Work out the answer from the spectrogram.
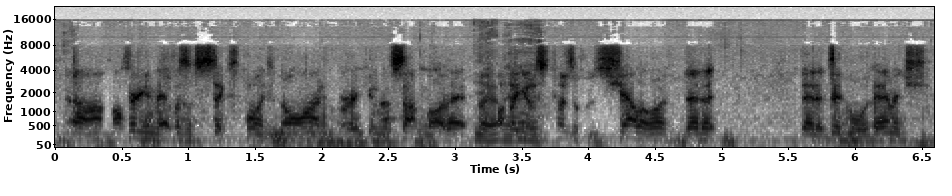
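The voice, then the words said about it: New Zealand accent. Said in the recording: “You could hear his Kiwi accent.”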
